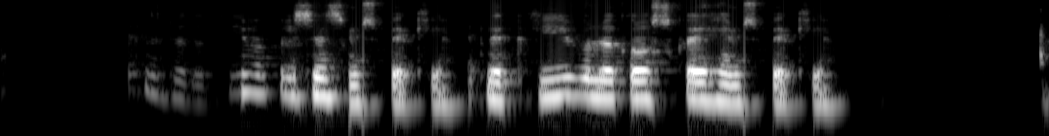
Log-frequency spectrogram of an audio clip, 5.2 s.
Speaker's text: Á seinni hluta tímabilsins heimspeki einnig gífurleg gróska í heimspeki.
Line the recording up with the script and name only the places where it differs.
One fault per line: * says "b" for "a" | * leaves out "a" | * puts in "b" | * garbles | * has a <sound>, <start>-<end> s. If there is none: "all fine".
all fine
